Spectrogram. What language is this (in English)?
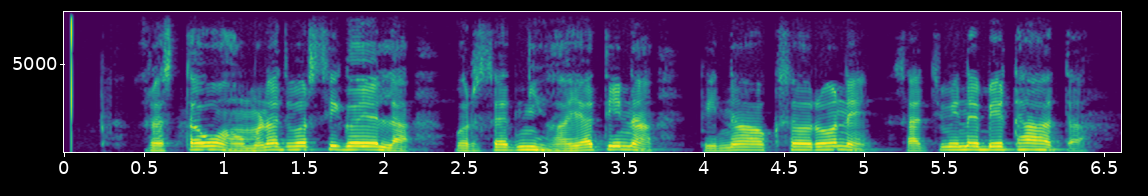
Gujarati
